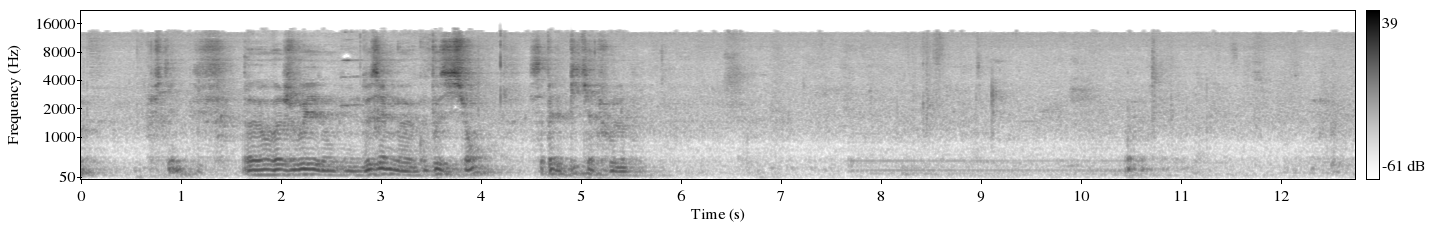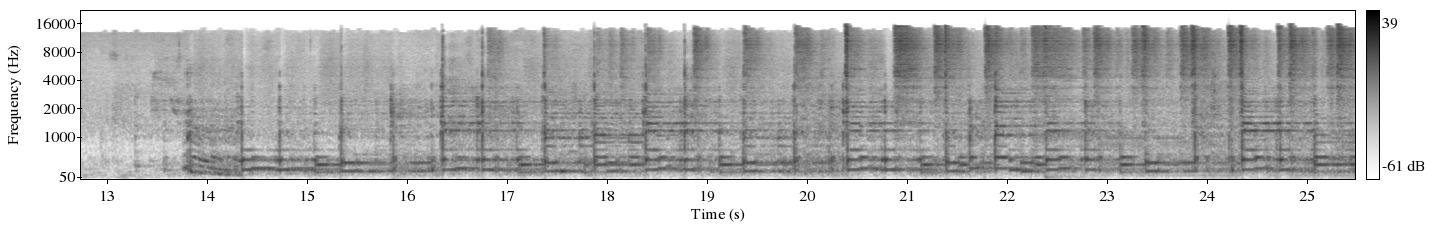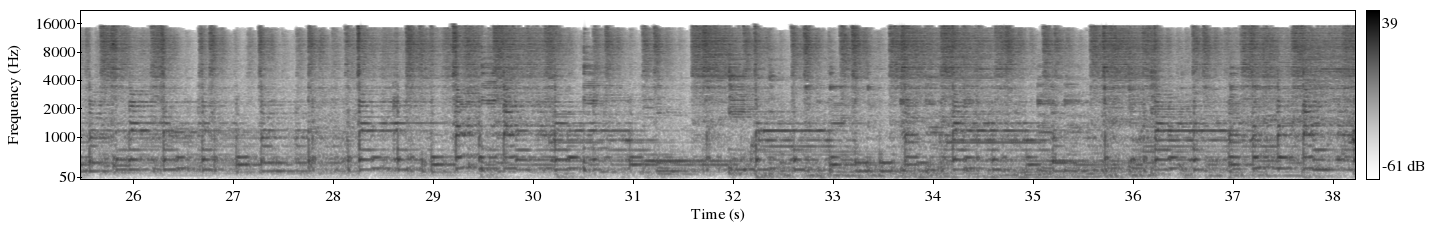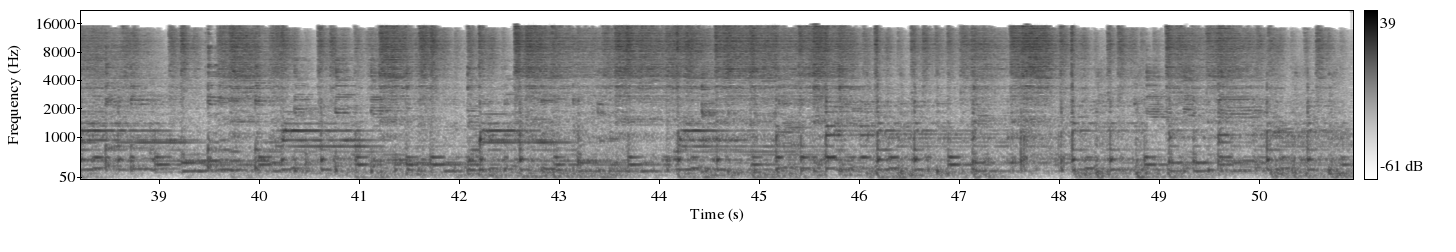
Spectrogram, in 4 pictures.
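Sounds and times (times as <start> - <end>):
electric guitar melody: 13.7 - 50.9
electric bass: 16.5 - 50.9
drum kit and cymbals: 16.8 - 50.9.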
